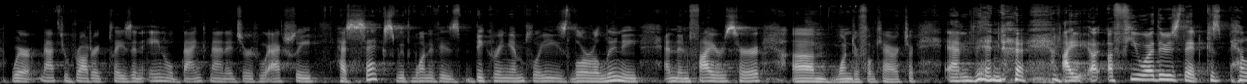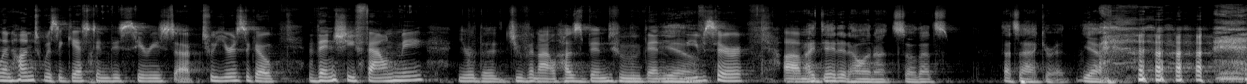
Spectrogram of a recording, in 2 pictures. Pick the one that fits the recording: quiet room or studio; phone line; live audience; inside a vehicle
live audience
